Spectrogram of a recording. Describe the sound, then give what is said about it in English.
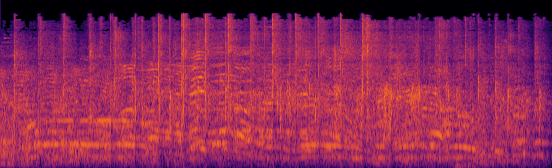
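A crowd erupts in loud, sustained cheering and clapping as a woman is taken off in a wheelchair and escorted out, continuing for several seconds with overlapping shouts and voices mixed in, fading slightly toward the end. “There was a viral video that was going on, and the ladies actually, they took her off on a wheelchair, and she's flipping people off as she's being escorted out, and people are cheering and everything.”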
